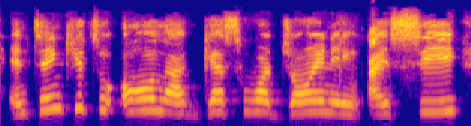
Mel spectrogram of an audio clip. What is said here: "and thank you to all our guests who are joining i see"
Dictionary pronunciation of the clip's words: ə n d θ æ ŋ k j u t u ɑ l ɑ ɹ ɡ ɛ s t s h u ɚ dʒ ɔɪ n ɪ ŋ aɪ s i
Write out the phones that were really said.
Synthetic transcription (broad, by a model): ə n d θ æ ŋ k j u t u ɑ l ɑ ɡ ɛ s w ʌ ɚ dʒ ɔɪ n ɪ ŋ aɪ s i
